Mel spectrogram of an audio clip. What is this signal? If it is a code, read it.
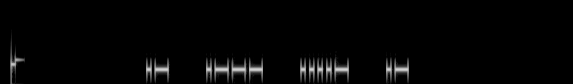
Morse code, heard as a keyed tone, about 28 wpm, spaced as for 16 wpm, 700 Hz. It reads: AJ4A
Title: USA Call Signs - 4 Characters - 3x Character Spacing - 28wpm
